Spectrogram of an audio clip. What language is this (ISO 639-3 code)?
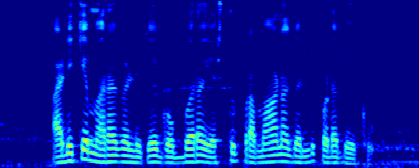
kan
